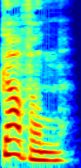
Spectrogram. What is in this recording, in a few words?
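"govern", English, British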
